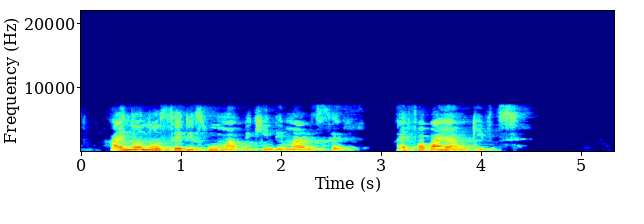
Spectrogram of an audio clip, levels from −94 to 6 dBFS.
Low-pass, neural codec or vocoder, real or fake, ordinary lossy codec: 7.2 kHz; none; real; none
